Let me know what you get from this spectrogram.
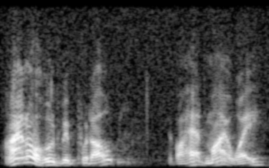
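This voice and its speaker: Irascible law clerk, high swooping voice, snappish, blustering, vintage radio drama. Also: male voice, sing-song, fast talker, husky, heavily acted. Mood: irritated. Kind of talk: 1950s radio drama acting. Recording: muffled 1950s radio broadcast.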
